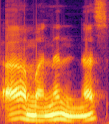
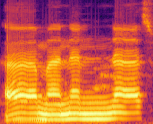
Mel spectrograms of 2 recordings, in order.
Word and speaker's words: آمن الناس: Ketika amanan nas itu kecepatannya. Amanan nas. Nah, itu coba ditahan sedikit di nun tasydidnya.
